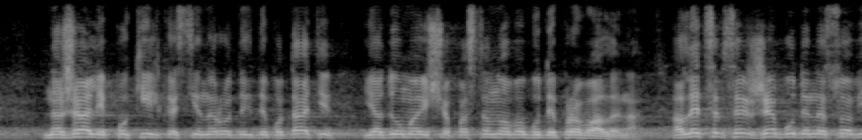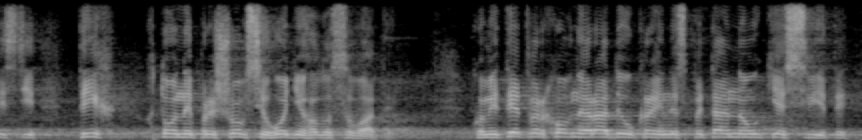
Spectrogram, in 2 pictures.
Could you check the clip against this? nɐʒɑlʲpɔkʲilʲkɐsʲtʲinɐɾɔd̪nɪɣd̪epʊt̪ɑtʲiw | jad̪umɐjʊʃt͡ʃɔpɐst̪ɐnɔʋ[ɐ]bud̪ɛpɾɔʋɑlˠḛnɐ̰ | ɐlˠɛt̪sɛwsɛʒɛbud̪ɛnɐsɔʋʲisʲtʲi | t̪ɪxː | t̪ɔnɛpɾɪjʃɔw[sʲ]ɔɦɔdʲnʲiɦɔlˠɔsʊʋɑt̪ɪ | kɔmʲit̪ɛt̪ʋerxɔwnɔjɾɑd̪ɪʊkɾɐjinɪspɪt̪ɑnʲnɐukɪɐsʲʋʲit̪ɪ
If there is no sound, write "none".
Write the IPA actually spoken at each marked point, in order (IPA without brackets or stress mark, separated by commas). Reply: ɐ, sʲ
